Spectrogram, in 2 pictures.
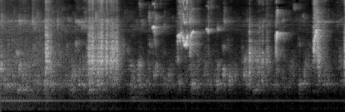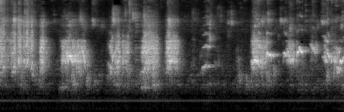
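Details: Brown-throated sunbird, a young spotted bird, delivering a harsh rapid chattering song used as a lure for young birds; rasping bursts run almost continuously with some thin high notes, a low hum behind.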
